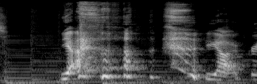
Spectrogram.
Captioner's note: laughs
